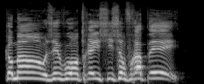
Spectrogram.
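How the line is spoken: Supervisor yelling. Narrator (French): hurla la surveillante

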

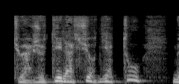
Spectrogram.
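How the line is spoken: Whispered. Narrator (French): murmura-t-il à Hermione

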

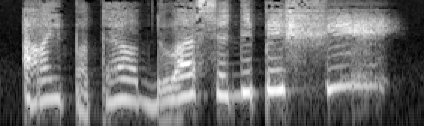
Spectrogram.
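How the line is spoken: Squeak. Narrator (French): couina Dobby

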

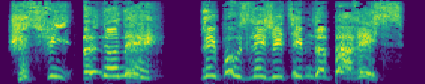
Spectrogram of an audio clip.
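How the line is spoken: Screaming, drowned by wind. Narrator (French): hurla la dénommée Œnone, dont la voix était presque étouffée par la furie du vent et la vigueur des flammes

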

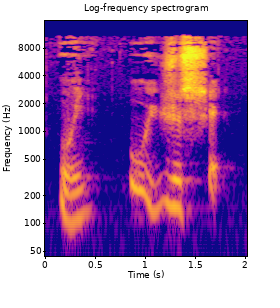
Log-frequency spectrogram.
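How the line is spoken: Broken voice. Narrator (French): dit Hagrid d'une voix brisée

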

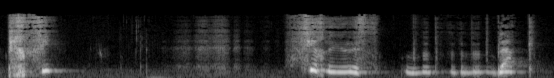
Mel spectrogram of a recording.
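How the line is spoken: Weak voice. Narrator (French): dit Ron d'une voix faible

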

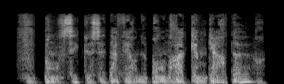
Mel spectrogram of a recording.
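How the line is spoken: Indignant hushed voice. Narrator (French): s'indigna James à voix basse pour ne pas être entendu du cocher

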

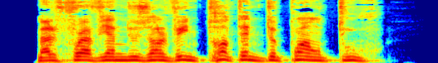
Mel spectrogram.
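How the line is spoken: Furious. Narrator (French): dit Harry d'un ton furieux

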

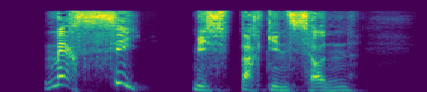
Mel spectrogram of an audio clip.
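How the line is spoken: Sharp, curt. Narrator (French): dit le professeur McGonagall d'un ton cassant

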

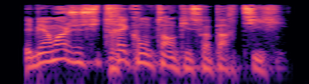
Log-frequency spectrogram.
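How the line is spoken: Cold retort. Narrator (French): répliqua froidement Harry

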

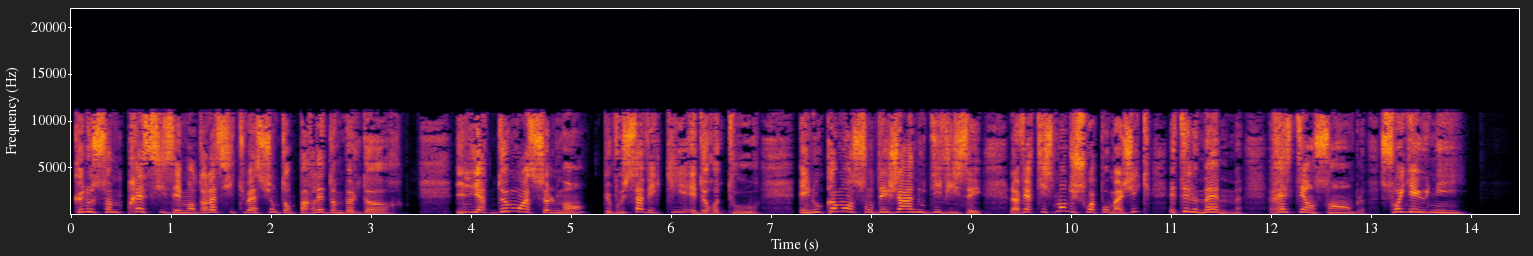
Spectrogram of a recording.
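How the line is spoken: Loud voice. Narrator (French): poursuivit Hermione d'une voix forte

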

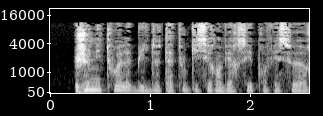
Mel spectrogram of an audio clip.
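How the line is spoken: Innocent tone. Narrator (French): répondit Harry d'un ton innocent

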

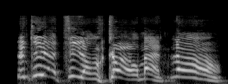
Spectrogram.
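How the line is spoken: Barked by an uncle. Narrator (French): aboya l'oncle Vernon

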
